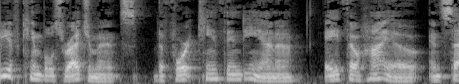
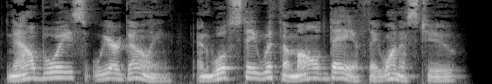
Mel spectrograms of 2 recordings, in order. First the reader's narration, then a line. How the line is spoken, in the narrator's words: Kimball called out to his troops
